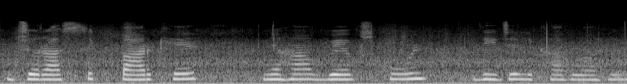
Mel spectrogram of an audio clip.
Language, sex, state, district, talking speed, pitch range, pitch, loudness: Hindi, female, Haryana, Charkhi Dadri, 95 wpm, 225-240 Hz, 230 Hz, -16 LUFS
